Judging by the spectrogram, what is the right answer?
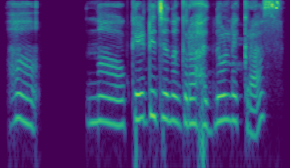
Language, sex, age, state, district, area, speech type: Kannada, female, 18-30, Karnataka, Davanagere, rural, spontaneous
